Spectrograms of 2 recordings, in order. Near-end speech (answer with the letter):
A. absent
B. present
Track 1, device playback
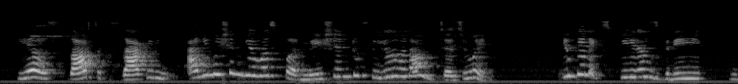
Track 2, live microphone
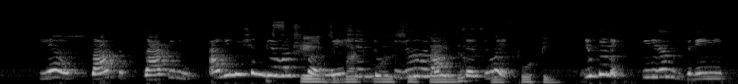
B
